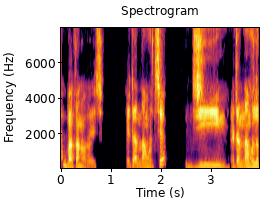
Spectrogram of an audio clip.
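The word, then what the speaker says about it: جيم: বাংলার বরকার্য যে বলবো কোনখান থেকে উচ্চারণ হচ্ছে জীবের মাঝখান এবং ওর সোজাসুজির তালু থেকে মানে আওয়াজটা বার হবে জীবের মাঝখান এবং ওর সোজাসোজি তালু থেকে বার হবে উচ্চারণ করুন মনে মনে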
